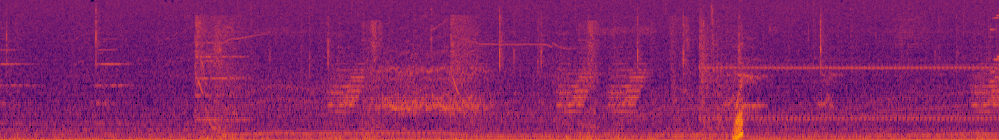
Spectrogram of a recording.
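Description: A racing game's kart engine hums steadily.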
